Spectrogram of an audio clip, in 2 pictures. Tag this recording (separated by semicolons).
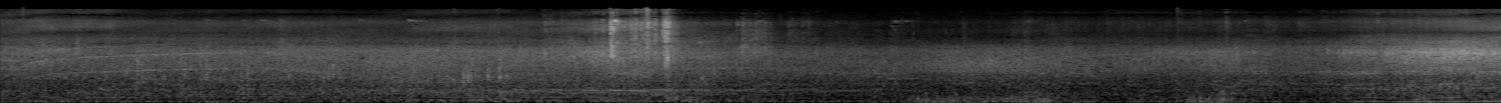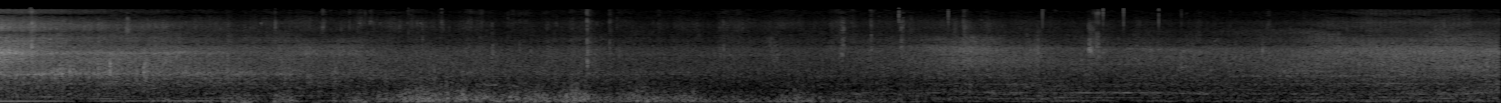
binaural; qmul; ambience; field-recording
